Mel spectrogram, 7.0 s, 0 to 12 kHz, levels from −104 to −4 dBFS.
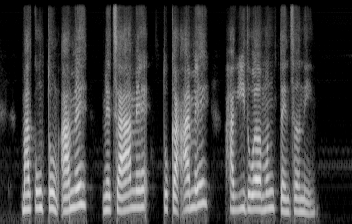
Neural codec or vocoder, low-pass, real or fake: codec, 16 kHz in and 24 kHz out, 0.8 kbps, FocalCodec, streaming, 65536 codes; 10.8 kHz; fake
